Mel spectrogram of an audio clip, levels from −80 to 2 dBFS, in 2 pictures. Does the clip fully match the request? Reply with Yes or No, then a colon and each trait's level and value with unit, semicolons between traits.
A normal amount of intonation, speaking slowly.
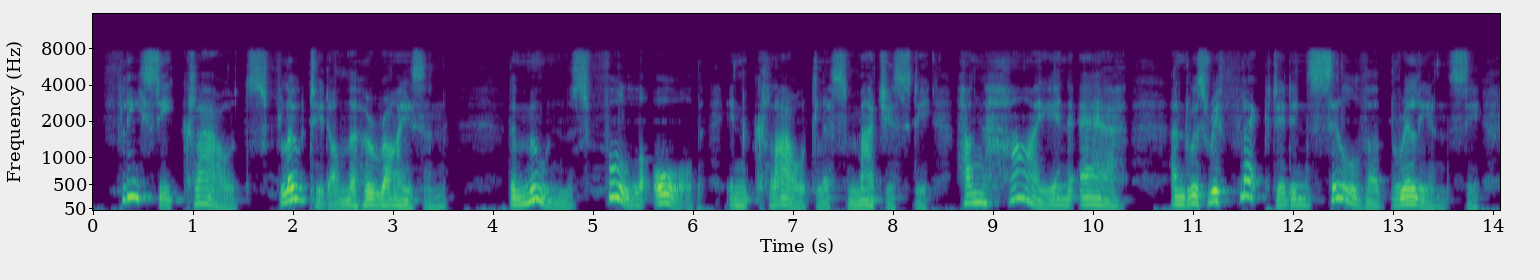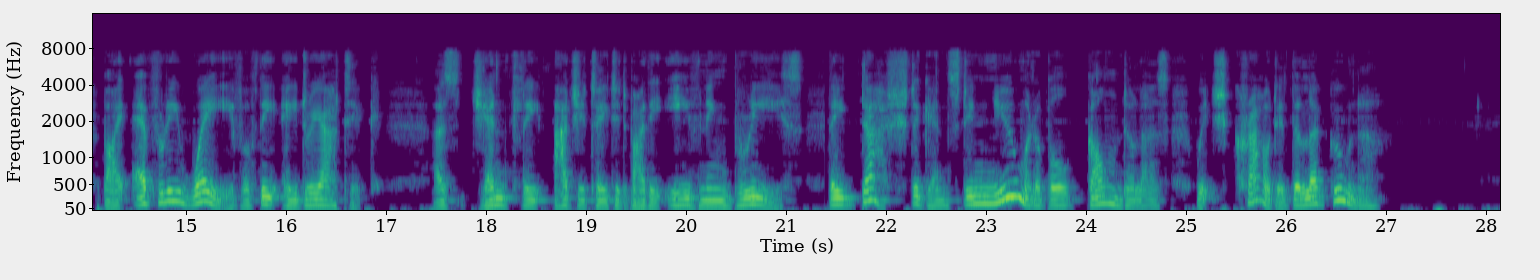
No: wide, 6.1 semitones; slow, 95 wpm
